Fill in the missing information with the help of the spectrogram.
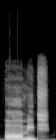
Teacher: Some Americans might drop the H sound, oh, meech.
